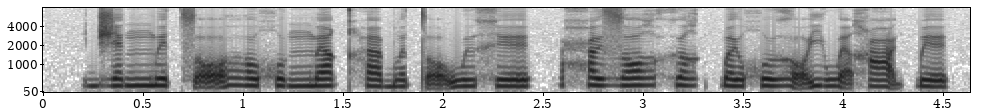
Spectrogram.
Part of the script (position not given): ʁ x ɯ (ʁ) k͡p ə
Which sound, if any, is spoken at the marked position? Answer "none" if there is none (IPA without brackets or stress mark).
ʁ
